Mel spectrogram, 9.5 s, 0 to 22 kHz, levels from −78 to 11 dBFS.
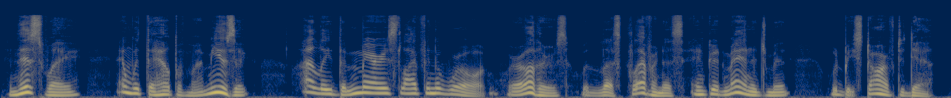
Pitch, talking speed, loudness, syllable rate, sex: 155 Hz, 195 wpm, -19 LUFS, 5.3 syllables/s, male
